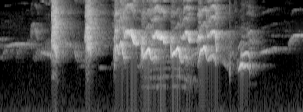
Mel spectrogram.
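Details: White-rumped shama song opening with two harsh noisy bursts, then a rapid jumble of chirped and warbled notes, ending in a few thin whistles.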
